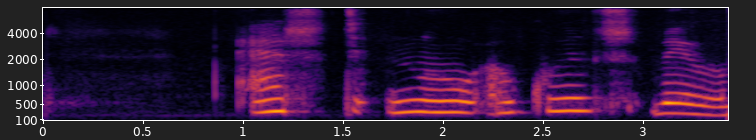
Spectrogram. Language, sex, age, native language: Icelandic, female, 9, Icelandic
